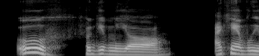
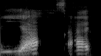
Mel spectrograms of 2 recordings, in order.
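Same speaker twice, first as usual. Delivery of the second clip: much higher, squealed "Yes, Agnes"; cheering; 10 semitones higher than usual. Retold or imitated. Fan cheering Agnes hugging her sister, high excited squeal. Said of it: "and I was like".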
